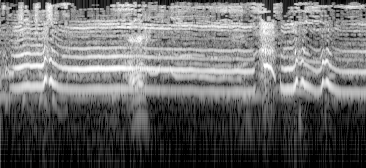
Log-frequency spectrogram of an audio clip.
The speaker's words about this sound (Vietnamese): Tại sao người lại khóc?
